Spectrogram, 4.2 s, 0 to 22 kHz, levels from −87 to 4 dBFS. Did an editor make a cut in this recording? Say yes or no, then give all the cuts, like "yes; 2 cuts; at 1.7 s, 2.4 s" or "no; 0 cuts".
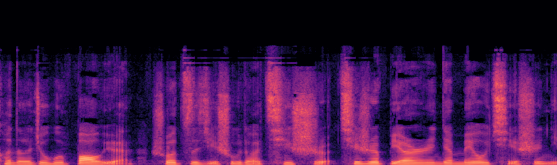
yes; 1 cut; at 1.1 s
